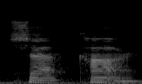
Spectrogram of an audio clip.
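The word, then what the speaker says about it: שחור: In the Torah, which is what the Bible is translated from, black is pronounced shakar, which means dark.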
